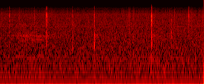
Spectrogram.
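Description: Faint, evenly spaced ticks, about two a second, over a steady hiss.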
